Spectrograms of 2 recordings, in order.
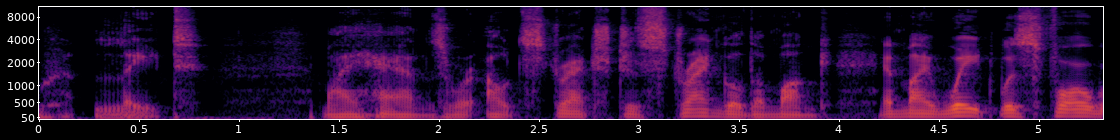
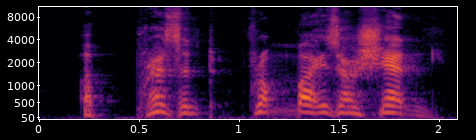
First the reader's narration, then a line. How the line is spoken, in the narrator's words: yelled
